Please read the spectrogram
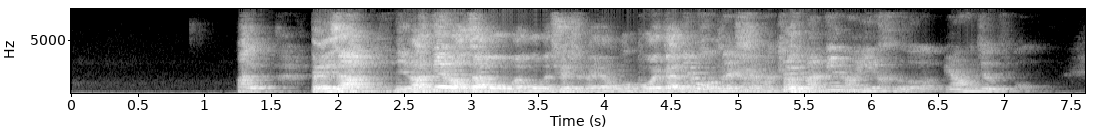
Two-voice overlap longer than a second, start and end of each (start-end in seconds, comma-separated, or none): none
